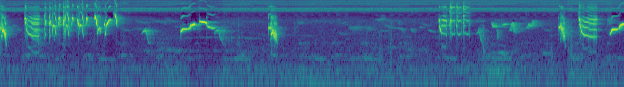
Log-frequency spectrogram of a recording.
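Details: Black-throated magpie-robin song used as a lure to restore a caged bird's singing: bursts of harsh, buzzy notes with stacked harmonics alternate with clear rising whistles, separated by pauses of several seconds; a faint steady high electrical whine runs throughout.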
